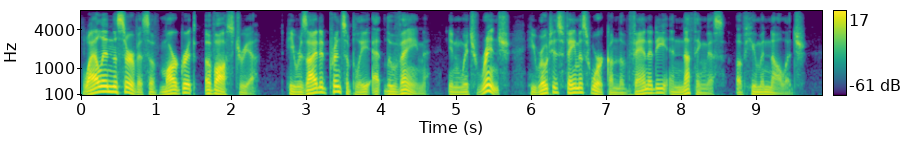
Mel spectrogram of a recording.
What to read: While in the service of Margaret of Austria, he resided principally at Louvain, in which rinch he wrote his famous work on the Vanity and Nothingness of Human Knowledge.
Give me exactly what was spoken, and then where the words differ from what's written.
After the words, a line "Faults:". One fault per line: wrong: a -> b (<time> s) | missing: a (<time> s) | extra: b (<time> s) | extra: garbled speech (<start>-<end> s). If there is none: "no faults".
While in the service of Margaret of Austria, he resided principally at Louvain, in which rinch he wrote his famous work on the Vanity and Nothingness of Human Knowledge.
Faults:
no faults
